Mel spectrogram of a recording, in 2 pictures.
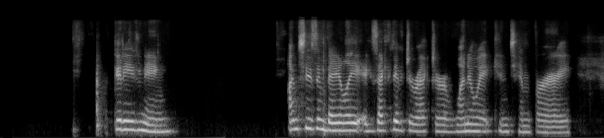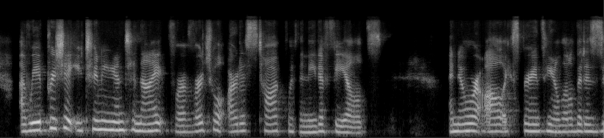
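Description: A middle-aged woman speaks warmly and with animation over an online call.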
